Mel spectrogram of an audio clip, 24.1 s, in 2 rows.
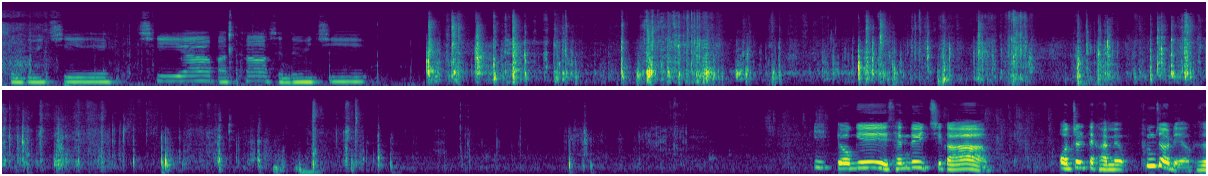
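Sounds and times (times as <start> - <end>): sandwich wrapping crinkling: 4.3 - 20.2.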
